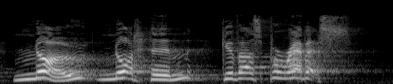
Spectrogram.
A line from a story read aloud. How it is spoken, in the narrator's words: they shout back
